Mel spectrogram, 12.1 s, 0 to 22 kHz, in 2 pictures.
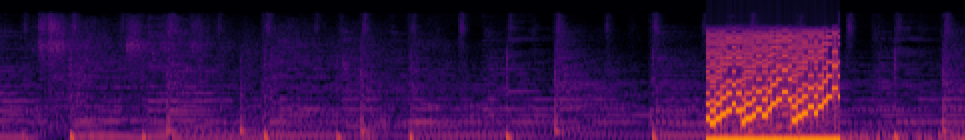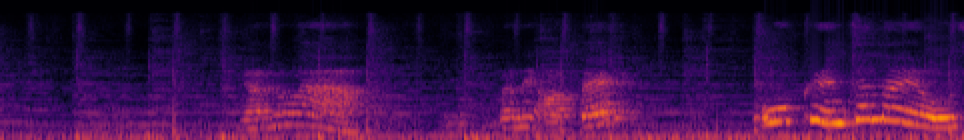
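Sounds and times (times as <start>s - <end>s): bright stepping notes sting: 4.4s - 5.3s
quiet background music: 7.4s - 12.0s.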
